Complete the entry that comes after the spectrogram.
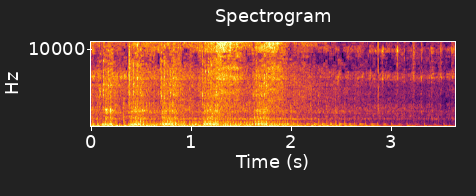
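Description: Kick-starting a warm 140 dirt bike: a loud, clattering, pulsing engine burst that rises quickly, then fades and sputters toward the end.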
